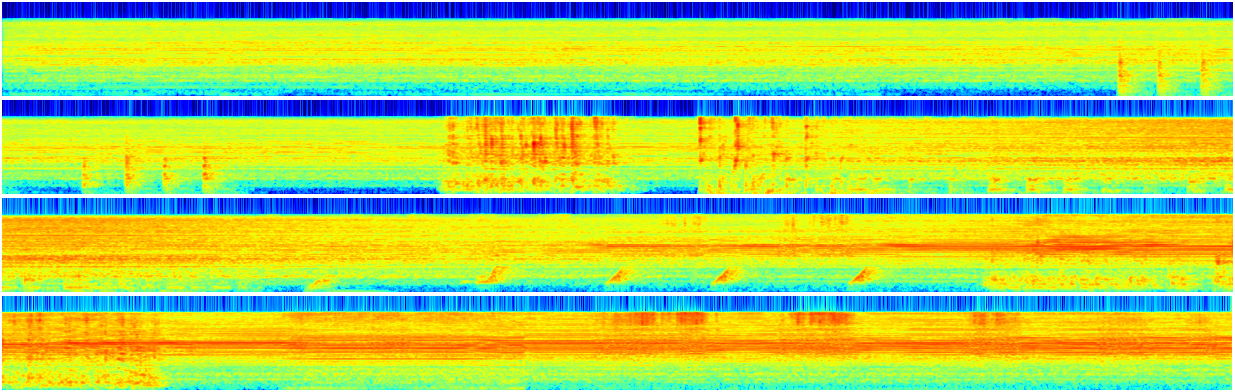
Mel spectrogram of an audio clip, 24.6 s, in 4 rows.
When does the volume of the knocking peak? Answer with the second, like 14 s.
7 s.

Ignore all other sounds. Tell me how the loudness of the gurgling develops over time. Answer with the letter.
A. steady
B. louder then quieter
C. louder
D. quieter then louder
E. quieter
D.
